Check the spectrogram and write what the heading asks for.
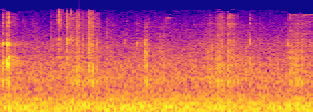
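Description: A Pringles potato crisp being crunched and chewed with the mouth closed: a sharp crunch at the start, then a scatter of softer crunches.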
